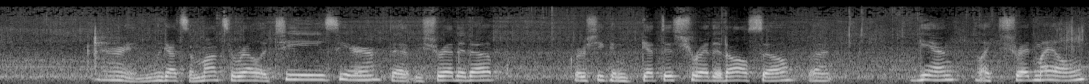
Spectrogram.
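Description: A woman talks calmly and clearly into a nearby microphone.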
